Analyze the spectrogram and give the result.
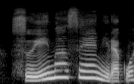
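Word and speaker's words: すいません: 자이 스미마센이라는 표현을 회화에서는 스이마센이라고 할 수 있는데요. 발음하기 편하기 때문에 수미마샘이 아니라 스이마센이라고도 할 수 있다는 점을 기억하시면 되겠습니다.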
